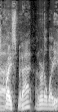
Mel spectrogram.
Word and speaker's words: Christman: It's Christman. I don't know why you do that. What? Christman? It's Christman. You don't call it Christ Mass.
